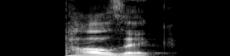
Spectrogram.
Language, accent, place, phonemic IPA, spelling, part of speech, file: German, Germany, Berlin, /paʁˈzɛk/, Parsec, noun, De-Parsec.ogg
- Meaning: parsec (parallax second)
